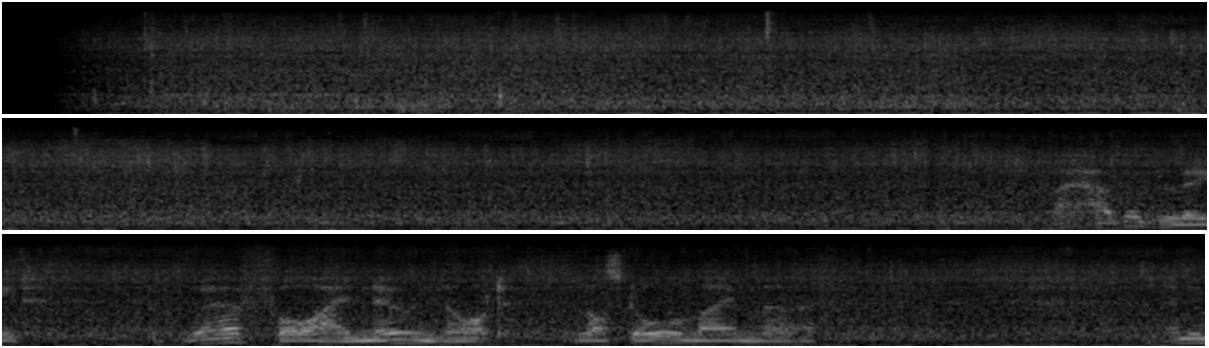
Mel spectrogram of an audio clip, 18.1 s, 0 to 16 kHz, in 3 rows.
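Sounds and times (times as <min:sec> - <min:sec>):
steady rain falling: 0:00.2 - 0:18.0
raindrop ticks: 0:00.3 - 0:18.0.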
